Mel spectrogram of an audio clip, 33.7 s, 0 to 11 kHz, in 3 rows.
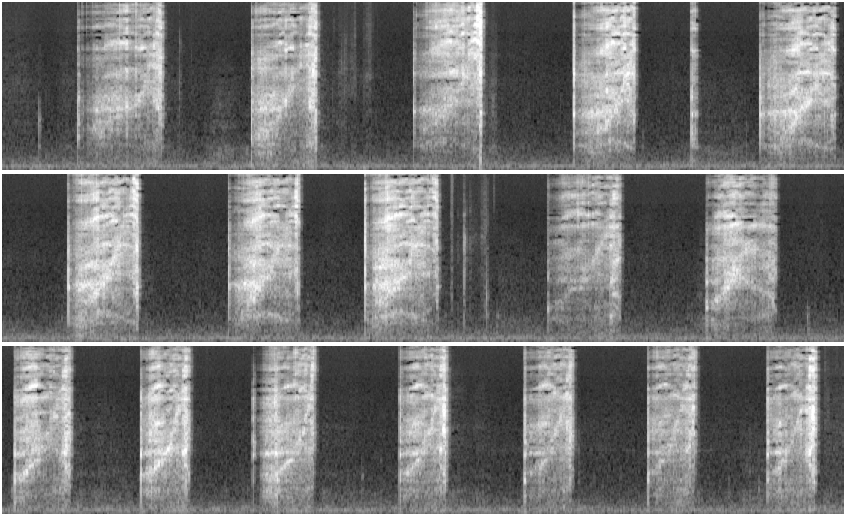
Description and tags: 20080103.knife.sharpening
noise of a knife blade being sharpened
sharpening, sword, threatening, blade, knife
